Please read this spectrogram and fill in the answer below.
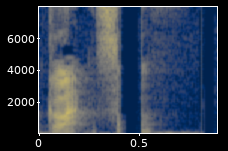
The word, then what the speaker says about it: Glatzel: Is it Robert Glatzel? – Yeah, that'll be fine. You could go a little bit more on the A, but I'm pretty sure it'll be anglicised like most players are when they come over to the UK.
